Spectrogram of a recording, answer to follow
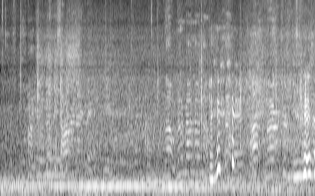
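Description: People talking in the background over a steady low hum from a vehicle running nearby.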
